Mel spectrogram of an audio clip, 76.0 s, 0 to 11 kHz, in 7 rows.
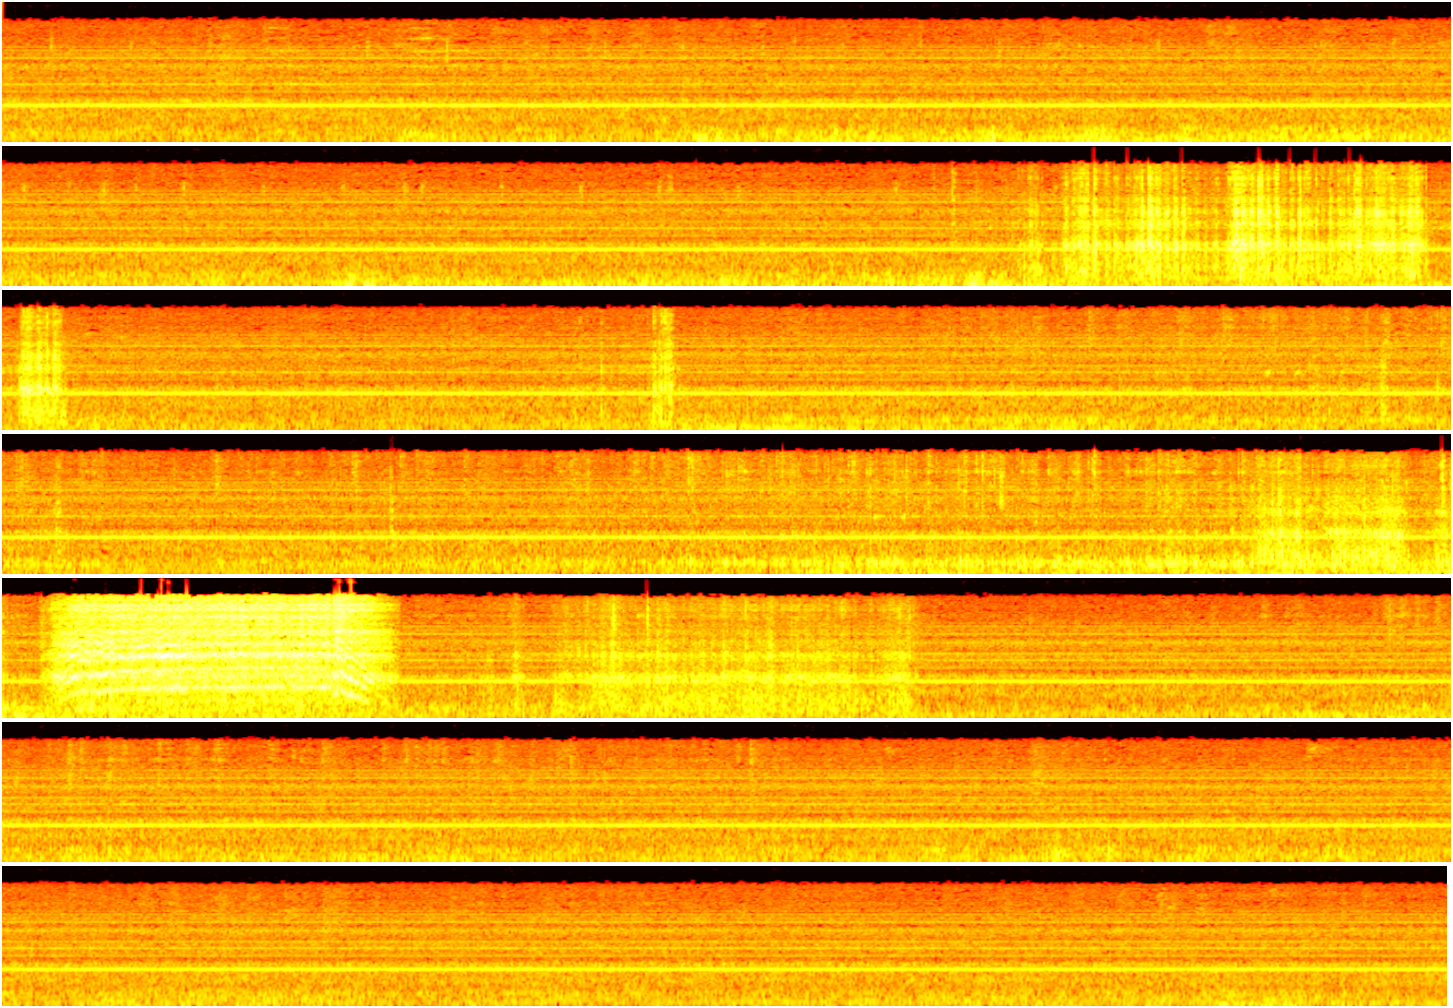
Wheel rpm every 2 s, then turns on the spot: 0, 0, 0, 0, 0, 0, 0, 0, 0, 10, 20, 0, 0, 0, 0, 0, 0, 0, 0, 0, 0, 30, 140, 10, 20, 0, 0, 0, 0, 0, 0, 0, 0, 0, 0, 0, 0, 0.
18-22 48-50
